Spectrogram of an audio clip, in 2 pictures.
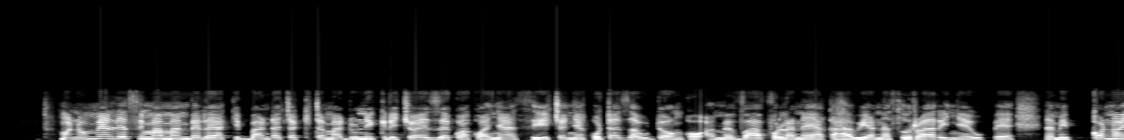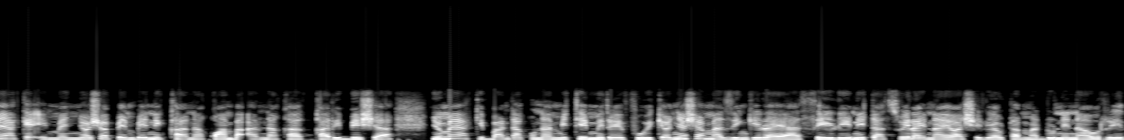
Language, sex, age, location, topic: Swahili, female, 18-24, Nairobi, government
